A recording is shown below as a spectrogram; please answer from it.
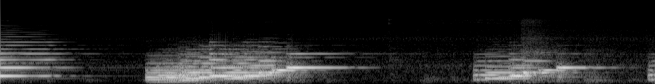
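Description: Grand piano played solo: a chord rings out and fades at the start, then two short chordal phrases, about a second and a half in and near the end, each left to die away into a pause.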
